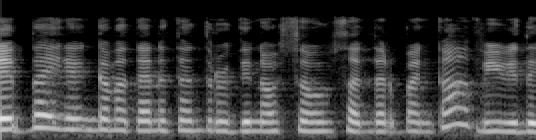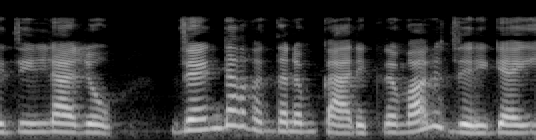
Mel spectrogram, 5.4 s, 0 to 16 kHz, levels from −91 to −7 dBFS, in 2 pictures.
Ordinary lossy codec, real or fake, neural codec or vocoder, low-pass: none; fake; autoencoder, 22.05 kHz, a latent of 192 numbers a frame, VITS, trained on one speaker; 9.9 kHz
